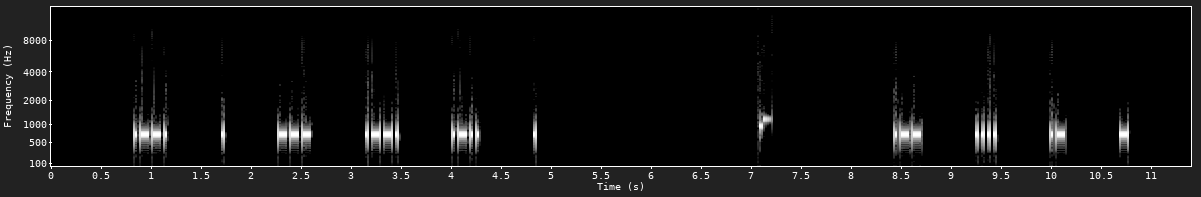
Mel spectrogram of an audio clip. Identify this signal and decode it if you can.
Morse code, heard as a keyed tone, about 38 wpm, spaced as for 14 wpm, 700 Hz. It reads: PEOPLE WHAT
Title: 6x Character Spacing - Top 100 Words - 40wpm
